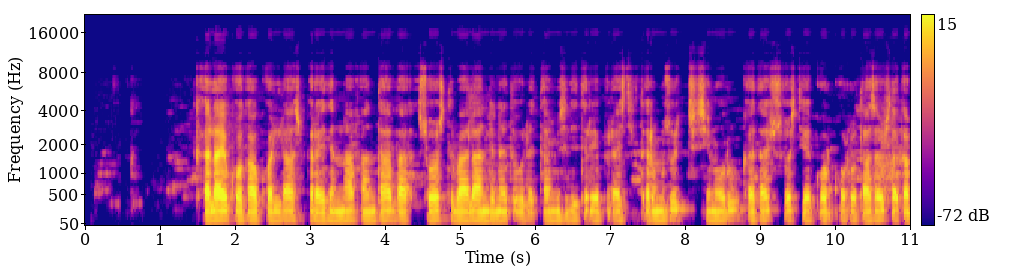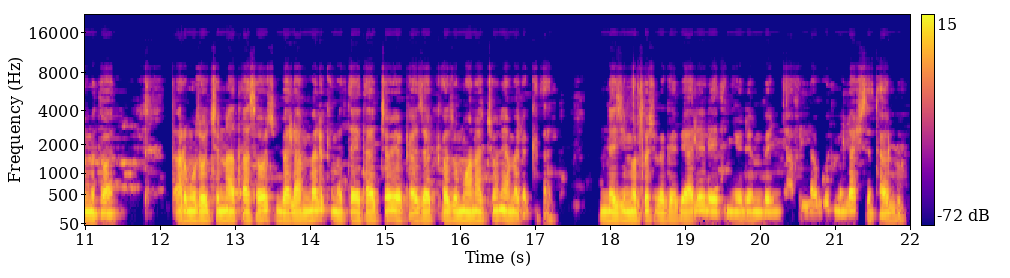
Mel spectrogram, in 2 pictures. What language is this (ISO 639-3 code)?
amh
